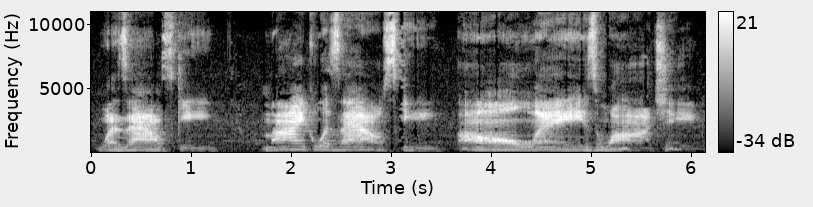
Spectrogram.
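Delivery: slow, drawn-out monster voice; slow creepy Roz-style drawl; Mike Wazowski impression. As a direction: draw out each word like a one-eyed monster. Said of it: "That's my impression".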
